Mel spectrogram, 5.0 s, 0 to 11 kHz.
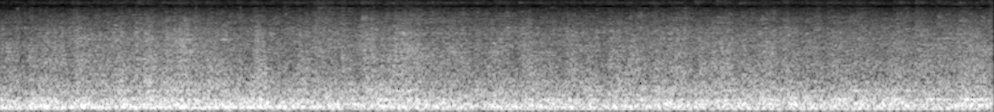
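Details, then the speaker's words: Barn-find Massey Ferguson 300 combine six-cylinder, just started and idling to warm up: a steady, even low rumble with no knocks or misses, a smooth, healthy idle. "just glad it started nice this sweet little six cylinder it's not that wild just you sit there and run idle"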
